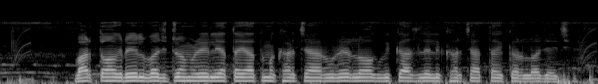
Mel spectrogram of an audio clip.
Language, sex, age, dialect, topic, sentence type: Maithili, male, 18-24, Angika, banking, statement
